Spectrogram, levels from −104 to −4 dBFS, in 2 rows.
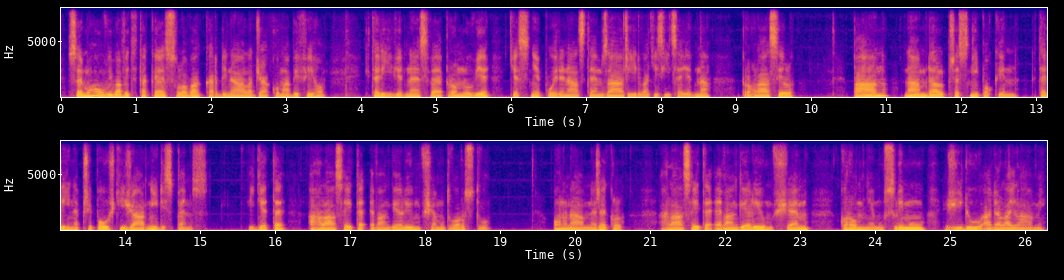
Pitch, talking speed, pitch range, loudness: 110 Hz, 105 wpm, 105-125 Hz, -22 LUFS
